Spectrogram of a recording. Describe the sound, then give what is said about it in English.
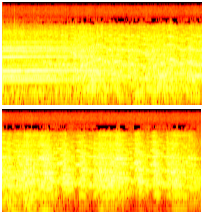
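A train moving fast rolls steadily along the rails, a loud, continuous rumble that fills the whole stretch, with sustained whistle-like tones ringing over the clatter. “We're pulling ahead now, Tonto. Train go plenty fast.”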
